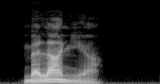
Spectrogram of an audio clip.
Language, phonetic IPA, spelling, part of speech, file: Polish, [mɛˈlãɲja], Melania, proper noun, Pl-Melania.ogg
